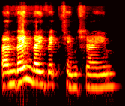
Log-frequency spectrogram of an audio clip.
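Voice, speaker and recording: A woman's voice: medium pitch, slow pace, a crowd in the background. A woman in casual discussion, speaking in a blunt, opinionated way.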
